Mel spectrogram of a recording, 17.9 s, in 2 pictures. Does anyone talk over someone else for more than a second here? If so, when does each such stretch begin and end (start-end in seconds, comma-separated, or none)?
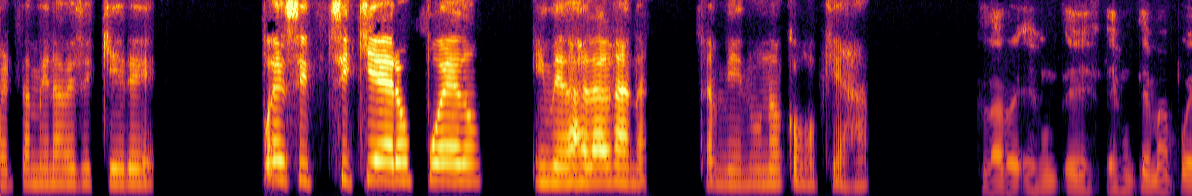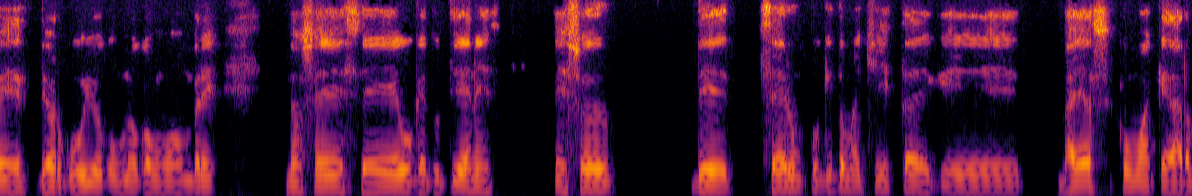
none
